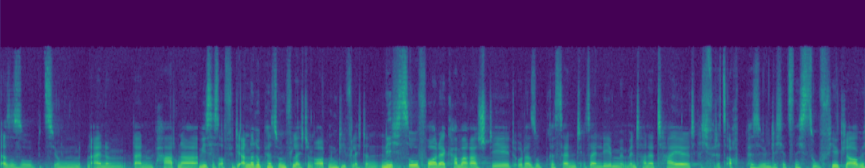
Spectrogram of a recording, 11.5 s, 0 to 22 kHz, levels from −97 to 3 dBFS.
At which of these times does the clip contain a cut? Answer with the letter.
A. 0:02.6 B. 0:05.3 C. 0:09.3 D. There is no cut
A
